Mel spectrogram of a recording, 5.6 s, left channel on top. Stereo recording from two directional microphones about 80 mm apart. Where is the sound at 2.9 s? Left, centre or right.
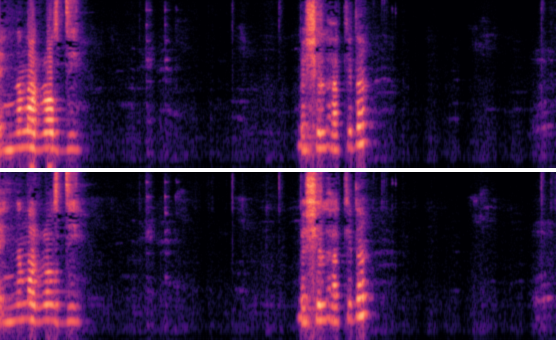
Left.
